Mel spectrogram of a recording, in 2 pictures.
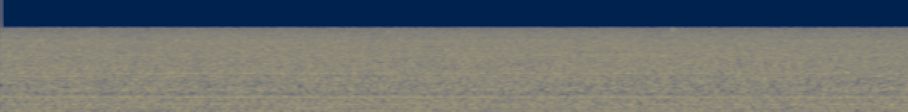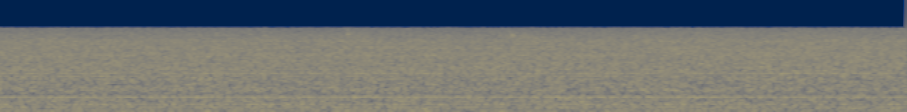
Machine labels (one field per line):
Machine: pump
